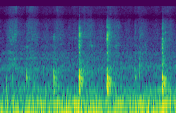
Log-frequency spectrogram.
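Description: Faint, evenly spaced soft ticks, about three a second, from a badger shaving brush being stroked back and forth over lathered skin.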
